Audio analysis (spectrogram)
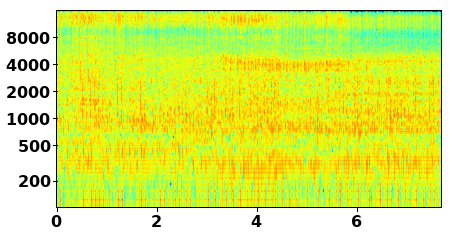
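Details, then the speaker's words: Hatz diesel single converted to spark ignition on woodgas from a gasifier, warmed up, ignition advance retarded about 10°: steady even thump about 3.5 beats per second, no misses, sounding much better. Normal running. "I think the ignition Advance is too too much let me uh ache that a bit and we're back it's about 10° earlier now now I'm very oh that sounds a lot better"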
